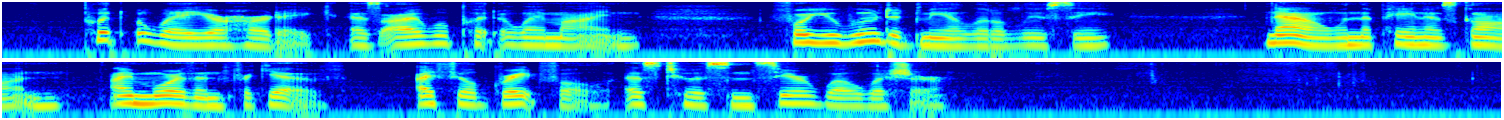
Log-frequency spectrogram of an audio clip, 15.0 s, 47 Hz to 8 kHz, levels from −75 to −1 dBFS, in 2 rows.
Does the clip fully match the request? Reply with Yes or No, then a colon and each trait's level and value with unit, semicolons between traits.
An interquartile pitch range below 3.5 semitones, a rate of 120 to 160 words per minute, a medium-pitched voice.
Yes: average, 3.1 semitones; average, 150 wpm; medium, 160 Hz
